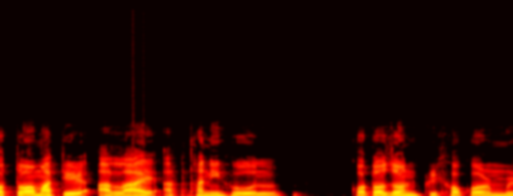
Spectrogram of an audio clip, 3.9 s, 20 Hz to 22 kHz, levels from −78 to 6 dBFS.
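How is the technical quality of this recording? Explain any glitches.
The recording has one clear problem, repeated stalls (stutter), heard over a call path whose high frequencies stop around 8 kHz.

From 0.71 to 2.23 s, late-arriving packets drained the jitter buffer about 21 times. The receiver stretched and faded the last sound, so the speech drags and stutters, with pauses up to 114 ms.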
